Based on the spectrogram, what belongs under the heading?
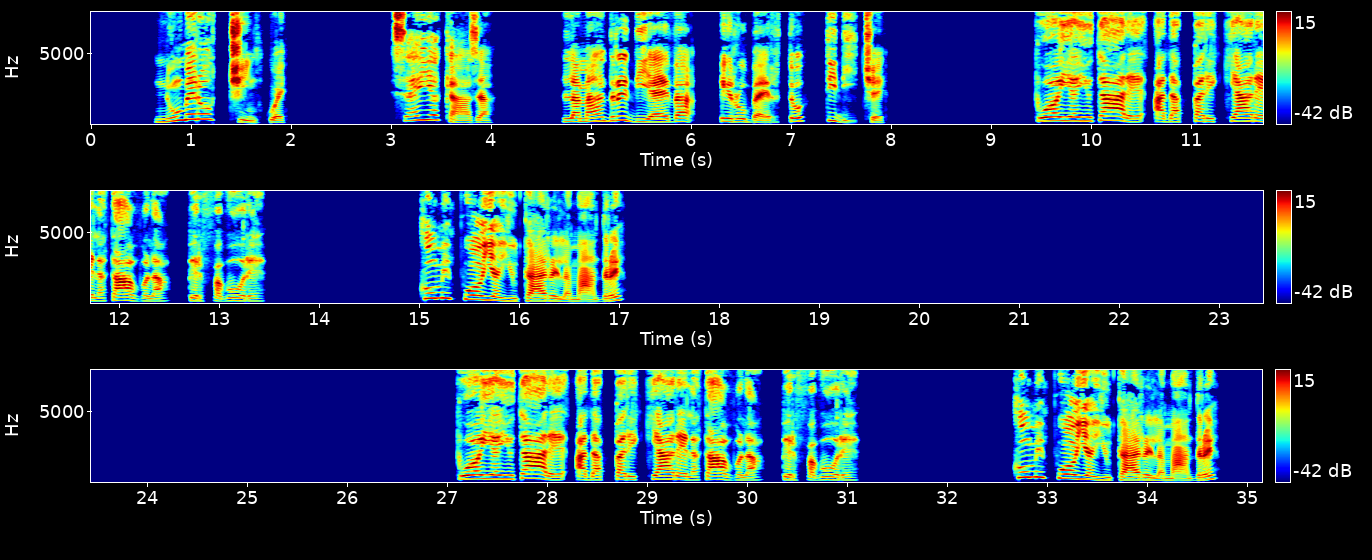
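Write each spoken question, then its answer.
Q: Come puoi aiutare la madre?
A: Apparecchiando la tavola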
